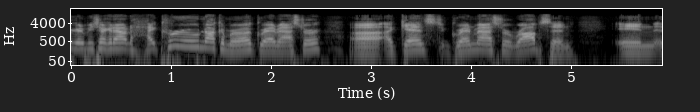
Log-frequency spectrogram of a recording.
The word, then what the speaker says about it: Hikaru Nakamura: Hikaru Nakamura, sorry, it's Hikaru Nakamura. I always mispronounce his name. Hikaru Nakamura.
